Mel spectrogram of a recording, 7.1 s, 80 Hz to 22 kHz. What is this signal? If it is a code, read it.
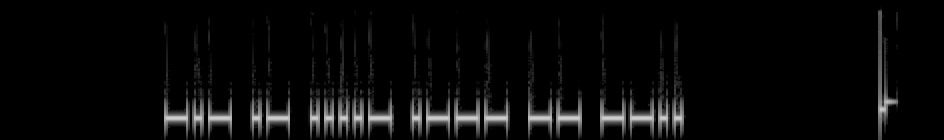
Morse code, heard as a keyed tone, about 22 wpm, 700 Hz. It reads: KA4JMZ
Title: USA Call Signs - 6 Characters - 2x Character Spacing - 22wpm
